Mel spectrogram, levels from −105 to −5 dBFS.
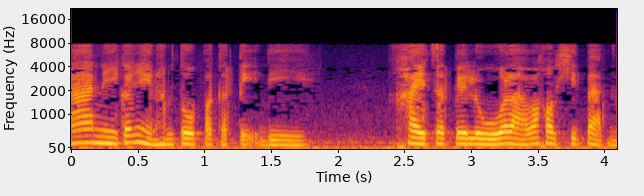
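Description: Throughout the speech, the voice sounds rough and grainy, with a hissy wash filling the gaps between harmonics and nothing above 7.7 kHz. The likely cause is heavy low-delay AAC compression (AAC-ELD), whose short frames smear pitch detail at a starved bitrate that fits roughly 16 kbps. On a spectrogram, harmonic striations look blurred and speckled with noise, and the energy stops along a flat ceiling at 7.7 kHz.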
